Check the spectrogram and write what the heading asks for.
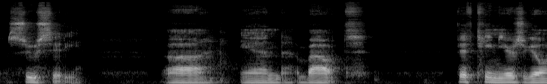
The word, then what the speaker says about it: Sioux City: pronunciation I guess of it's um not soo bahk City it's Sioux City and about 15 years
